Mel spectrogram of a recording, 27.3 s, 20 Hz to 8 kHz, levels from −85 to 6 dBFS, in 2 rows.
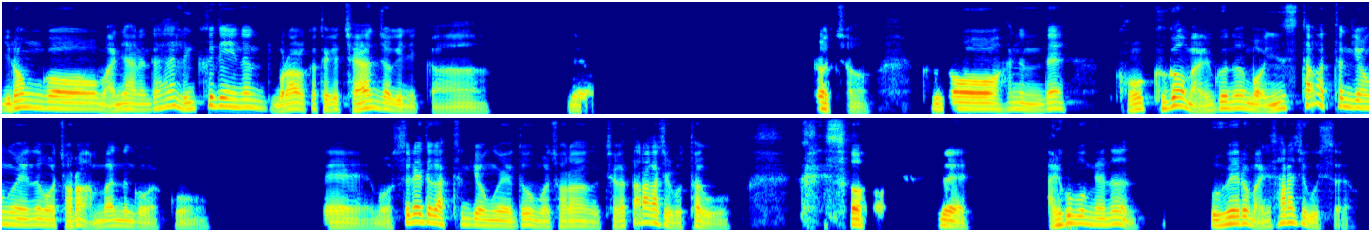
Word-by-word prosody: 이런 135 Hz, +6 st, +1 dB
거 115 Hz, -3 st, +4 dB
많이 95 Hz, +5 st, -1 dB
하는데 110 Hz, +3 st, -2 dB
사실 160 Hz, -1 st, -2 dB
링크드인은 150 Hz, +2 st, 0 dB
뭐라 90 Hz, +6 st, +2 dB
그럴까 110 Hz, -3 st, 0 dB
되게 100 Hz, +1 st, -1 dB
제한적이니까. 80 Hz, -, -2 dB, 0.8 s
네. -, -, -5 dB, 2.3 s
그렇죠. 75 Hz, -2 st, -1 dB, 0.5 s
그거 115 Hz, 0 st, +5 dB
하는데 115 Hz, +1 st, -2 dB, 0.5 s
거 110 Hz, +4 st, -1 dB
그거 165 Hz, +8 st, +4 dB
말고는 125 Hz, -, 0 dB
뭐 95 Hz, -4 st, +3 dB
인스타 125 Hz, -, -1 dB
같은 165 Hz, -5 st, -1 dB
경우에는 125 Hz, -5 st, 0 dB
뭐 105 Hz, -1 st, 0 dB
저랑 105 Hz, +1 st, 0 dB
안 80 Hz, +3 st, -8 dB
맞는 100 Hz, -1 st, -1 dB
것 80 Hz, -2 st, -5 dB
같고. 70 Hz, -3 st, -11 dB, 1.2 s
네. 85 Hz, -2 st, -3 dB, 0.2 s
뭐 -, -, -8 dB
스레드 165 Hz, +1 st, +1 dB
같은 125 Hz, -4 st, -1 dB
경우에도 100 Hz, -1 st, 0 dB
뭐 90 Hz, -1 st, -3 dB
저랑 90 Hz, -1 st, -3 dB
제가 95 Hz, +2 st, -4 dB
따라가질 150 Hz, -, +2 dB
못하고. 75 Hz, -4 st, -4 dB, 0.7 s
그래서 -, -, +1 dB, 0.7 s
네. 95 Hz, -7 st, +3 dB, 0.8 s
알고 115 Hz, +10 st, +1 dB
보면은 125 Hz, -, -1 dB, 0.8 s
의외로 135 Hz, +7 st, +4 dB
많이 85 Hz, 0 st, -3 dB
사라지고 145 Hz, -, 0 dB
있어요. -, -, -14 dB
110 Hz, 235 characters per minute, -23 LUFS, 95-125 Hz, 2.3 s, 그거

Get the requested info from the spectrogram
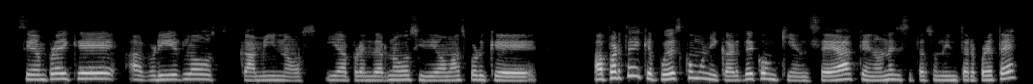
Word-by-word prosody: siempre 230 Hz, +2 st, +1 dB
hay 260 Hz, -, +3 dB
que 265 Hz, -1 st, +4 dB
abrir 215 Hz, +1 st, -2 dB
los 235 Hz, -2 st, -2 dB, 0.2 s
caminos 190 Hz, -2 st, -5 dB
y 200 Hz, 0 st, -6 dB
aprender 190 Hz, 0 st, -3 dB
nuevos 210 Hz, 0 st, -2 dB
idiomas, 190 Hz, +1 st, -3 dB
porque 190 Hz, -4 st, +1 dB, 0.5 s
aparte 295 Hz, +10 st, +5 dB
de 395 Hz, -2 st, 0 dB
que 270 Hz, -5 st, +3 dB
puedes 240 Hz, +5 st, +3 dB
comunicarte 245 Hz, -6 st, -1 dB
con 255 Hz, -4 st, +1 dB
quien 185 Hz, -5 st, -7 dB
sea 205 Hz, +8 st, +3 dB
que 220 Hz, -4 st, -1 dB
no 190 Hz, +1 st, -3 dB
necesitas 210 Hz, -3 st, -4 dB
un 200 Hz, -1 st, -4 dB
intérprete, 200 Hz, +8 st, +1 dB
210 Hz, 140 wpm, -23 LUFS, 195-240 Hz, 0.5 s, aparte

